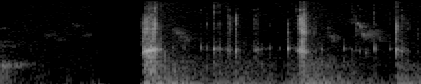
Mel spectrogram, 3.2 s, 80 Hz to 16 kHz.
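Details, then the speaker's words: 1971 Rover P6 2000TC SU carburettor: sharp single clicks as each damper piston drops and hits bottom; probably short on damper oil. "dampers in the Pistons now so satisfying noise don't you hear that"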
